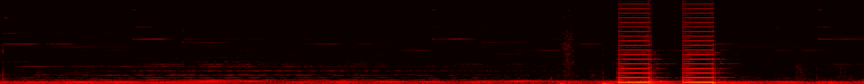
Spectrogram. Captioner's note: buzzer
